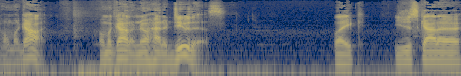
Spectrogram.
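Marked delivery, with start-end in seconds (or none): none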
